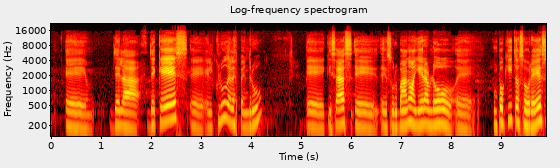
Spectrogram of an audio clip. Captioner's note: Spanish language 00:32:52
